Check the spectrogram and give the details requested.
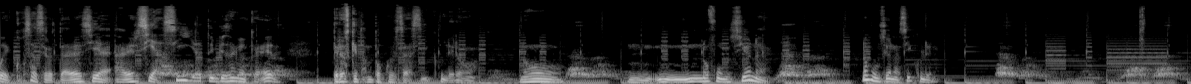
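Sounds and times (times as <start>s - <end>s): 
speech: 0.0s - 10.3s
dog barking: 1.4s - 3.0s, 5.6s - 6.3s, 7.8s - 8.4s, 10.0s - 10.6s, 11.2s - 11.9s.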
